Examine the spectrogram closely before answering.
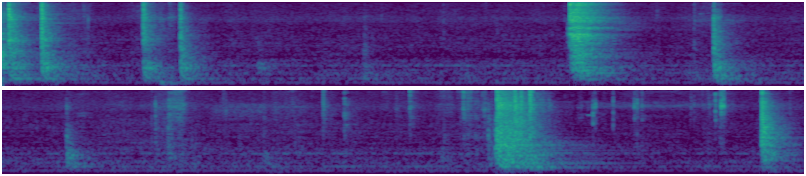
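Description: Locking pliers clamping and twisting a security screw in a microwave's sheet-metal case: a series of sharp metal clicks and scrapes. The loudest come about three seconds in and again about six and a half seconds in.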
